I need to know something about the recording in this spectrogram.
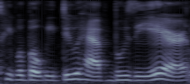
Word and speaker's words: Bouzier: want to mispronounce Boozier. So, Booier. Yes. Like your best French like Booier.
